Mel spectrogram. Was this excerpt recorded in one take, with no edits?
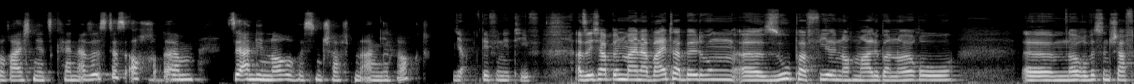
yes; 0 cuts

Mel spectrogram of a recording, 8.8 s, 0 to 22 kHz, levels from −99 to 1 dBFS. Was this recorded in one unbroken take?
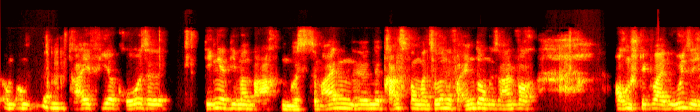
yes; 0 cuts

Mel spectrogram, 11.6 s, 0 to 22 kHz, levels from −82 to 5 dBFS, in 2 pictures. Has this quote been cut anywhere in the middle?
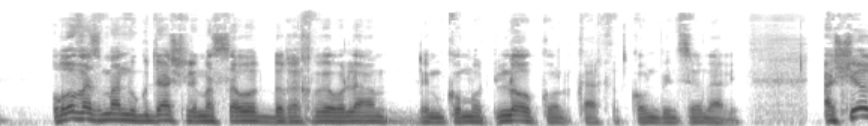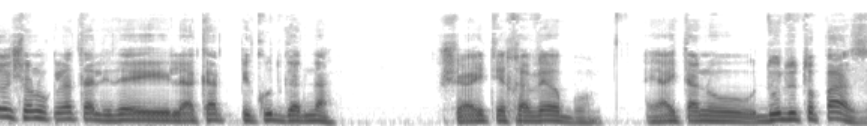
yes; 1 cut; at 5.4 s

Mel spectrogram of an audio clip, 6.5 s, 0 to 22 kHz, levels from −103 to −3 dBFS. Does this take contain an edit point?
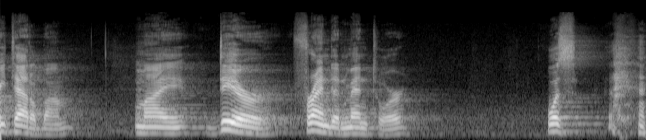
yes; 1 cut; at 1.3 s

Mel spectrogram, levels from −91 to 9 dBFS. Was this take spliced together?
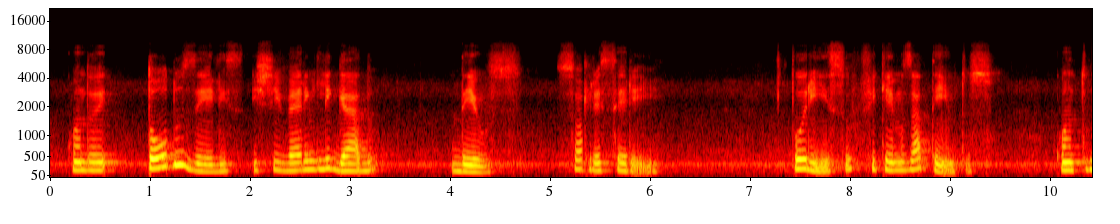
yes; 2 cuts; at 5.3 s, 7.3 s

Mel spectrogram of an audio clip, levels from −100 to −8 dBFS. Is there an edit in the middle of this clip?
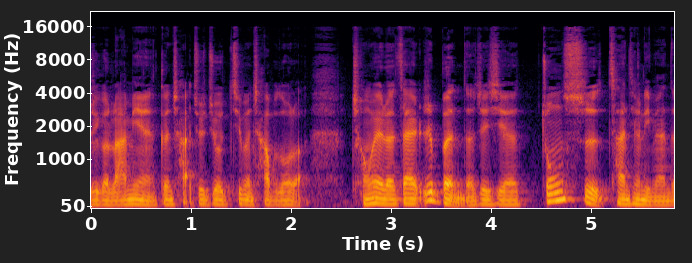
yes; 1 cut; at 2.5 s

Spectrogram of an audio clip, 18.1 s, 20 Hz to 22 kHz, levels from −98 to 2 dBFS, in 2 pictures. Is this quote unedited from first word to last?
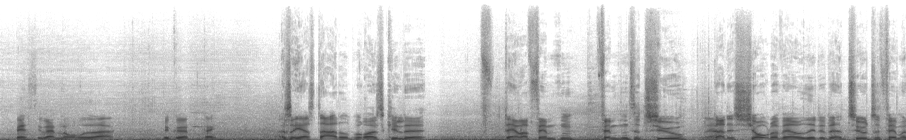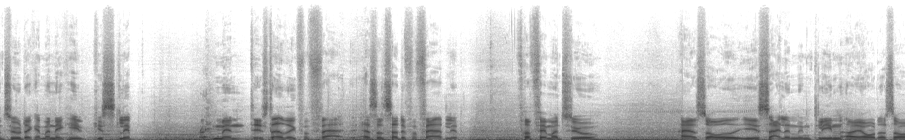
yes; 0 cuts

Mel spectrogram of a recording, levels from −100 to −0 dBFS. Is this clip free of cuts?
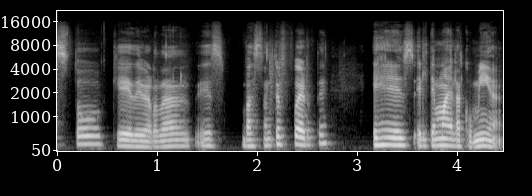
yes; 0 cuts

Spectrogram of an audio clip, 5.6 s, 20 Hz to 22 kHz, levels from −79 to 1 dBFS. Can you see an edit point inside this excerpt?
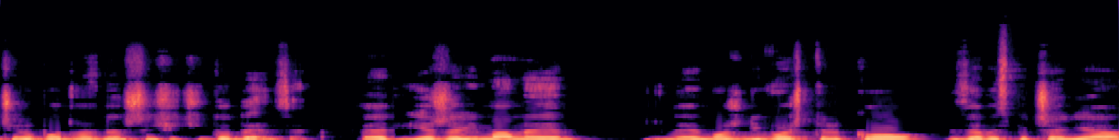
yes; 1 cut; at 2.0 s

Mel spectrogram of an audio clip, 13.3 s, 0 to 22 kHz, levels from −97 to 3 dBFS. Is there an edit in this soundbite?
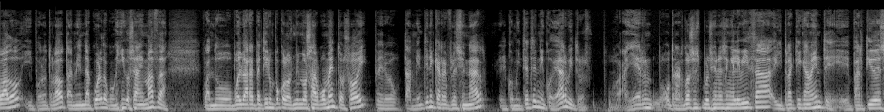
no; 0 cuts

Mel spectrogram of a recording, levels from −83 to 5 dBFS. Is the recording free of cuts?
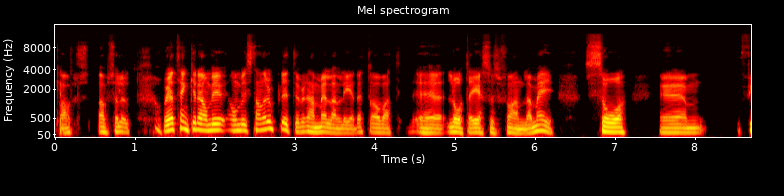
yes; 0 cuts

